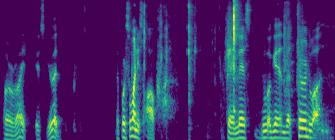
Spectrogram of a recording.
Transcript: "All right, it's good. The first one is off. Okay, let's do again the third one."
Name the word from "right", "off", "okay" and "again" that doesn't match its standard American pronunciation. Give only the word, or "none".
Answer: none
